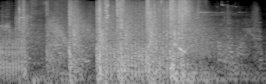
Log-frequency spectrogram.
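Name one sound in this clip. Gunfire from an automatic rifle rattles in bursts.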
